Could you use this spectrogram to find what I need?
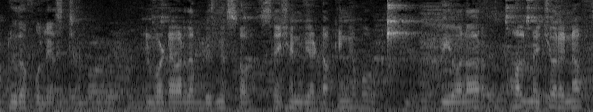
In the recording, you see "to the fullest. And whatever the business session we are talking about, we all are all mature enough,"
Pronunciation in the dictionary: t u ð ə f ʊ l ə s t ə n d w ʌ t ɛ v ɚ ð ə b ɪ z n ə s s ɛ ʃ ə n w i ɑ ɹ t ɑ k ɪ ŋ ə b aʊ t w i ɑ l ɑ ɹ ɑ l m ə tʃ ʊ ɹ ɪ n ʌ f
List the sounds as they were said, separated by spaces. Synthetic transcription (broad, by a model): t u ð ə f ʊ l ə s t ə n d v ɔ t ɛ v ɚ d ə b ɪ z n ə s s ɛ ʃ ə n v i ɑ ɹ t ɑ k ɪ ŋ ə b aʊ t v i ɑ l ɑ ɹ ɑ l m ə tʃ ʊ ɹ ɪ n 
